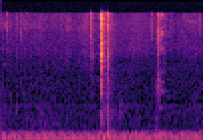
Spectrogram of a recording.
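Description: A steady low hum with a few faint small clicks, the clearest about a second in.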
